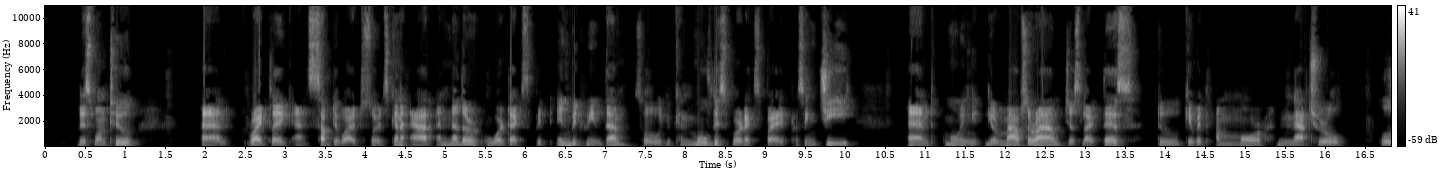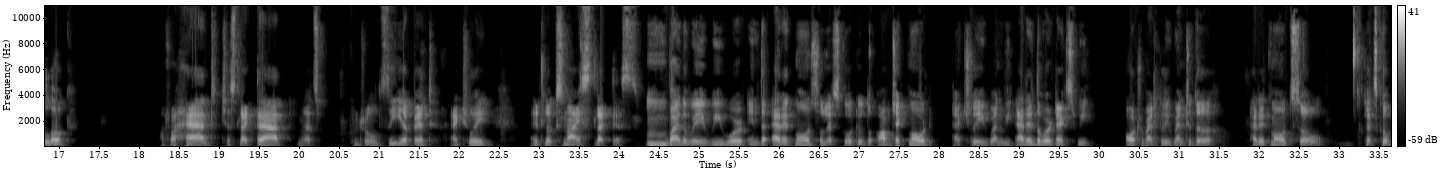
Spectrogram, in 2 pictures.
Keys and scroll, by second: 6.8 g, 10.6 g, 14.6 g, 16.2 g, 17.8 super+z, 18.2 super+z, 18.6 super+z, 19.0 super+z.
